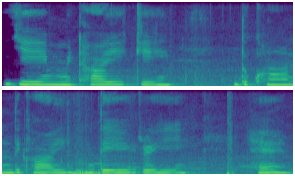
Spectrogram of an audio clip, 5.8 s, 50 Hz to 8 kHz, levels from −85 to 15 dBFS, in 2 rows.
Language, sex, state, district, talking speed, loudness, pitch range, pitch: Hindi, female, Haryana, Jhajjar, 80 wpm, -14 LUFS, 240-260 Hz, 250 Hz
